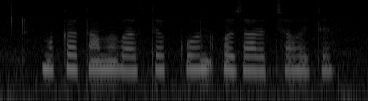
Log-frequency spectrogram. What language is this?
Maithili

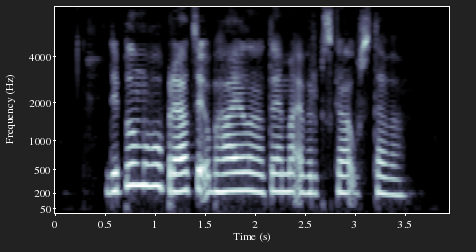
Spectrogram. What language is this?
Czech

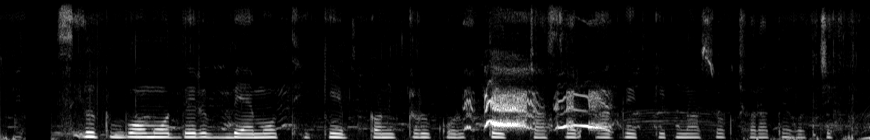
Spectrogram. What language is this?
Bangla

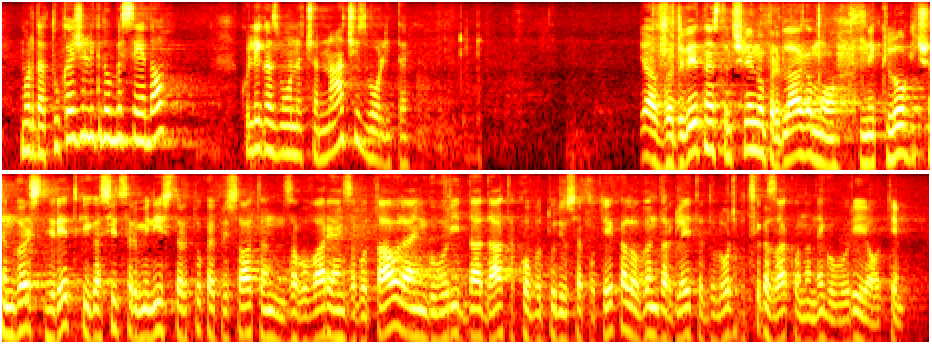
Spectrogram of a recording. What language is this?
Slovenian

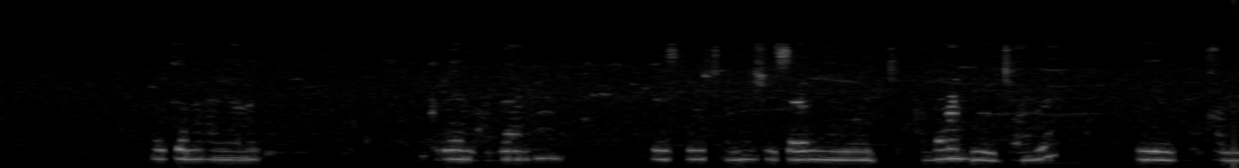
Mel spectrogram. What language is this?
Somali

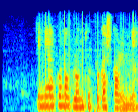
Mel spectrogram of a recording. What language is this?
Bangla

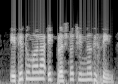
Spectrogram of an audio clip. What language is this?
Marathi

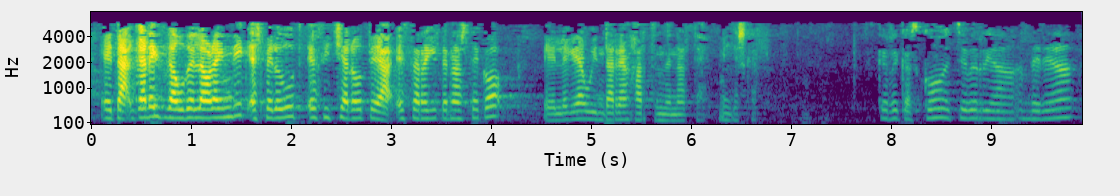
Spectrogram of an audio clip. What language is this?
Basque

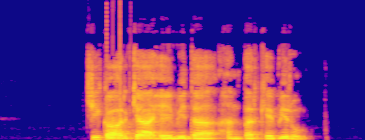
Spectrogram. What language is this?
Gawri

